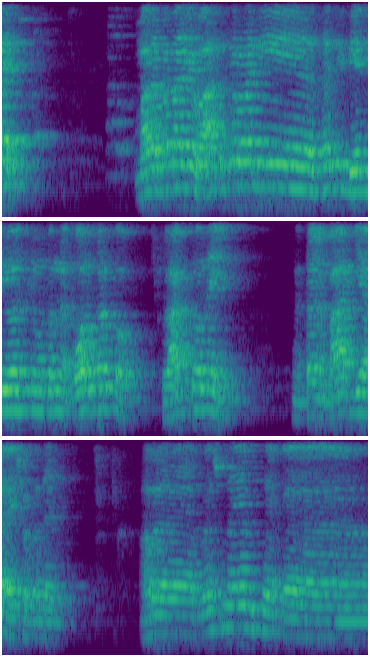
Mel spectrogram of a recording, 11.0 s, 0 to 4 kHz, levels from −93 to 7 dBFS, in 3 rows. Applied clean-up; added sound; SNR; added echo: none; none; none; reverberation time 0.7 s.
